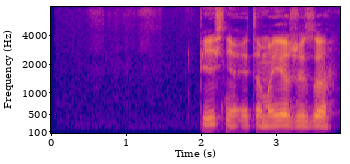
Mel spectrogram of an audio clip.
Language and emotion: Russian, neutral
